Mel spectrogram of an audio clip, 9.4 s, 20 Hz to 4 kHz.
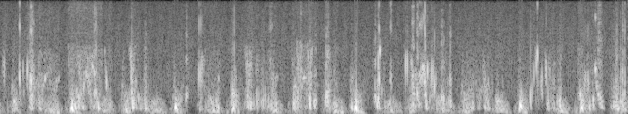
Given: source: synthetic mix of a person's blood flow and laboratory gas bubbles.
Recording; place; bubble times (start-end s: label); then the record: Doppler ultrasound of blood flow; precordium
0.05-0.11 s: bubbles
0.27-0.92 s: bubbles
1.04-1.70 s: bubbles
1.94-2.28 s: bubbles
2.79-2.84 s: bubbles
2.97-3.32 s: bubbles
3.46-3.58 s: bubbles
3.67-4.19 s: bubbles
4.38-4.80 s: bubbles
4.87-5.09 s: bubbles
5.26-5.34 s: bubbles
5.60-5.77 s: bubbles
5.85-5.90 s: bubbles
6.06-6.80 s: bubbles
6.96-7.39 s: bubbles
7.43-7.61 s: bubbles
7.79-7.91 s: bubbles
7.95-8.46 s: bubbles
8.68-9.09 s: bubbles
9.18-9.43 s: bubbles
From the record:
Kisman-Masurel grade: 242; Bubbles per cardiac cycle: several, 3 to 8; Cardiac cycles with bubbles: 100%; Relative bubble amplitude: moderate (0.250 to 0.450); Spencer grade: 3 (all of the cardiac periods contain showers or single bubble signals, but not dominating or overriding the cardiac motion signals); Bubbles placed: anywhere in the cardiac cycle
